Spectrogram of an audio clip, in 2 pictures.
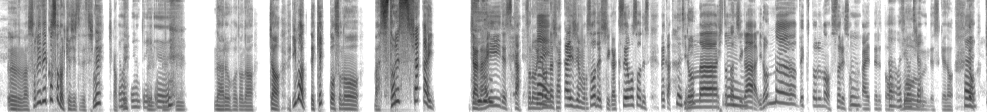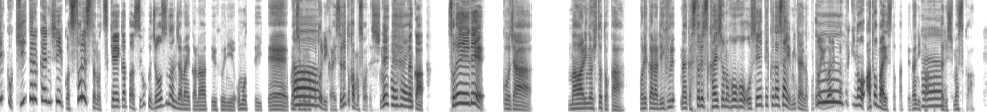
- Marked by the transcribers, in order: giggle; giggle; in English: "ベクトル"
- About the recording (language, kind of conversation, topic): Japanese, podcast, 休日はどのように過ごすのがいちばん好きですか？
